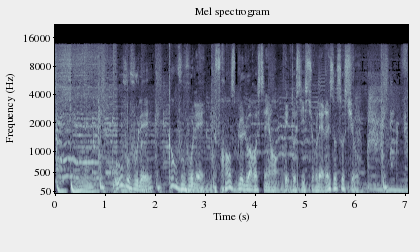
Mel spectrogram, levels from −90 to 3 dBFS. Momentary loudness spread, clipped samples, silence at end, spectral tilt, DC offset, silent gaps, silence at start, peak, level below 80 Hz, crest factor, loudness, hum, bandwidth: 5 LU; under 0.1%; 0 s; -4 dB/octave; under 0.1%; none; 0 s; -6 dBFS; -28 dBFS; 14 dB; -19 LUFS; none; 14 kHz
